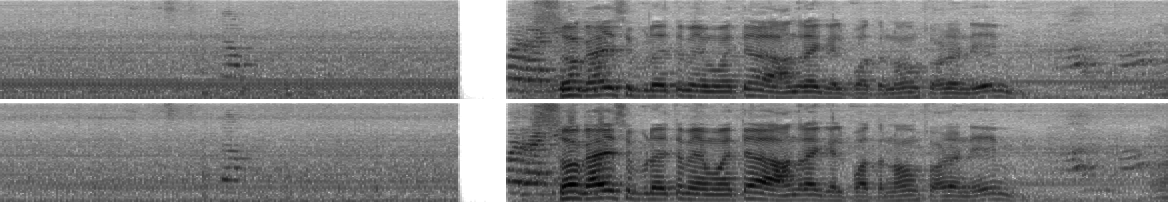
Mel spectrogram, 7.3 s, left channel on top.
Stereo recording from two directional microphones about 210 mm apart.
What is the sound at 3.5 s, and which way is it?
A man's voice, centre (ahead or behind).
